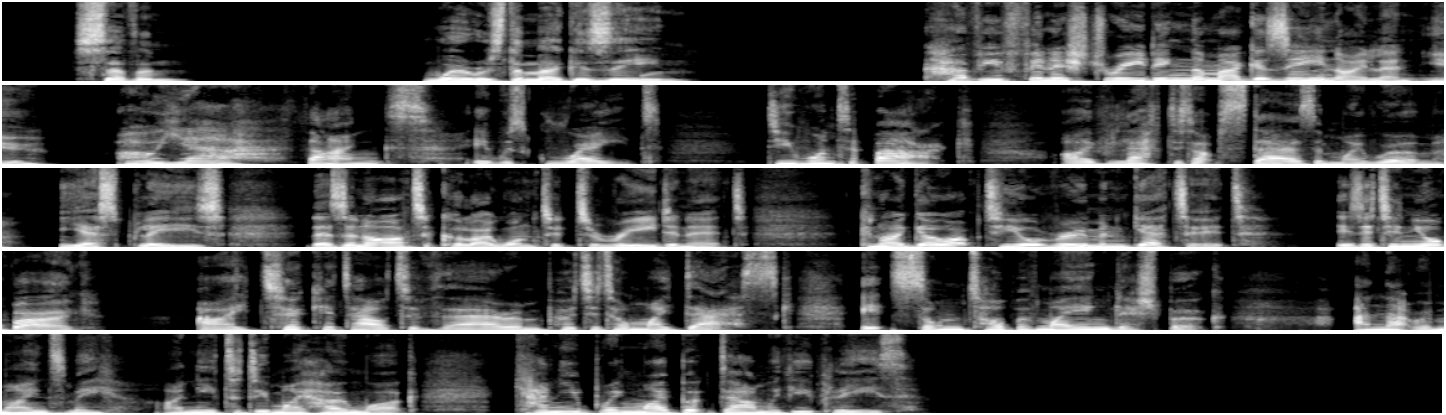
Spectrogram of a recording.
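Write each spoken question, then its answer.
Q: Where is the magazine?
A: on the desk, on top of the English book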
